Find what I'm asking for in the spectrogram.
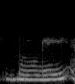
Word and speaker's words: Mooney: Okay, and my last name is Mooney, M-O-O-N-E-Y.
